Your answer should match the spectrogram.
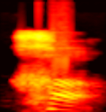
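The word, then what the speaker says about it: خاء: খটা উচ্চারণ করতে হবে গলার শেষ ভাগ থেকে মৃদু চাপ দিয়ে খটা উচ্চারণ করতে হবে, যাতে মুখ থেকে বাতাস হালকা বাতাস বের হবে এবং গলার দুই ভাগ হালকা চাপ খাবে।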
